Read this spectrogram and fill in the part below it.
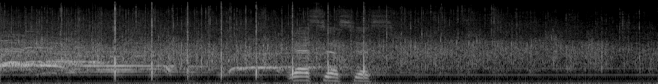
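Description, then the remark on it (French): An audience claps steadily to encourage the people about to come up and share their stories, a dense crackling wave of applause that fades gradually, while a voice calls out excitedly a few times over the clapping. “Est-ce qu'on peut les encourager par applaudissement?”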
